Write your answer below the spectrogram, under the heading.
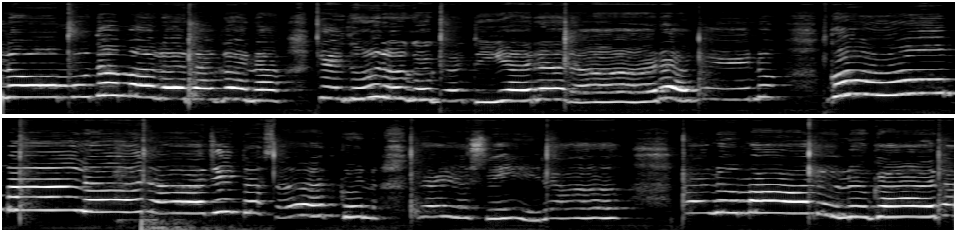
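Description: A teenage girl singing a Carnatic swarajati in Bilahari raga, solo voice with no accompaniment. Her notes waver and slide in quick ornamented turns.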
